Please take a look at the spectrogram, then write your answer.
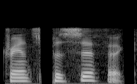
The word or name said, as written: transpacific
